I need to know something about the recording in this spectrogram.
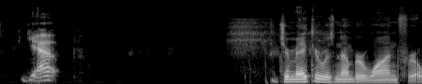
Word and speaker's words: Jamaica: It's pronounced like the country. It's Jamaica.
